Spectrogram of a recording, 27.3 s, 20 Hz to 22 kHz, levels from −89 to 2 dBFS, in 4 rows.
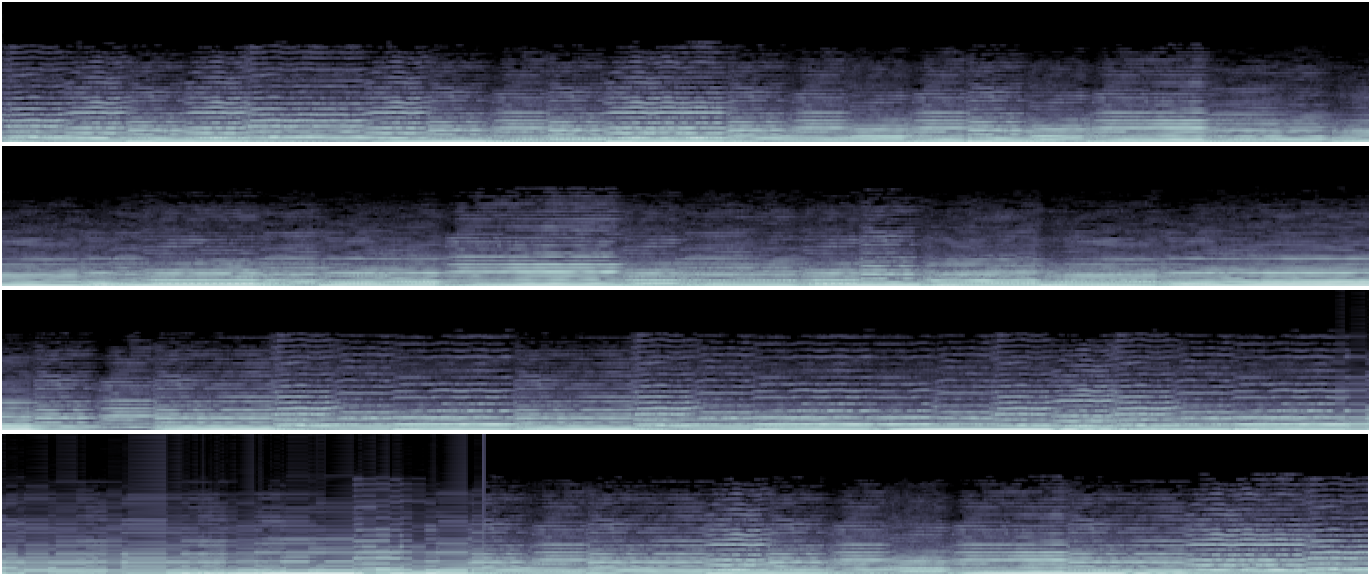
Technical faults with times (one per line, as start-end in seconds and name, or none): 20.33-22.90 robotic sound from repeated short buffers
